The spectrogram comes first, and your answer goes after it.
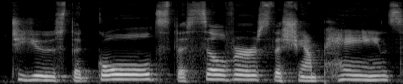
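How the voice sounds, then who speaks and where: Very slow pace from a woman. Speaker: home decor video creator. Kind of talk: home tour walkthrough. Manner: hesitant fillers.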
